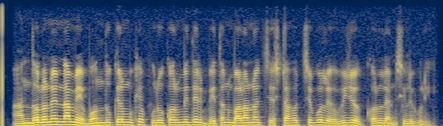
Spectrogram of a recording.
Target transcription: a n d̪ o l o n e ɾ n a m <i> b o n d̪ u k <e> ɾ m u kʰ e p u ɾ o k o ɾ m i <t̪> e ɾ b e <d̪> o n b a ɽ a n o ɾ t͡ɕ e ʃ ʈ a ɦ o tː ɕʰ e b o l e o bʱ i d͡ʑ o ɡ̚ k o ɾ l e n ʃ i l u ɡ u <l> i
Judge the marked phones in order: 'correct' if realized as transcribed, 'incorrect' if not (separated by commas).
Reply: incorrect, correct, incorrect, incorrect, incorrect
